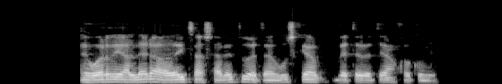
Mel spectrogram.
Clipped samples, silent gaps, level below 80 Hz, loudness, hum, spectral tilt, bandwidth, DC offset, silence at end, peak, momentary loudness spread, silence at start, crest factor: under 0.1%; none; -52 dBFS; -14 LUFS; none; -5 dB/octave; 7.8 kHz; under 0.1%; 0.65 s; 0 dBFS; 10 LU; 0.8 s; 14 dB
